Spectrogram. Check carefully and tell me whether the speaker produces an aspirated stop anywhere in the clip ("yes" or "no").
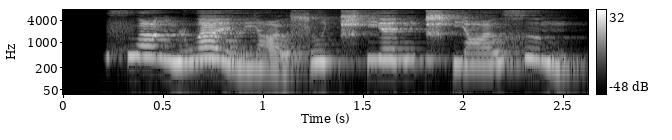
yes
